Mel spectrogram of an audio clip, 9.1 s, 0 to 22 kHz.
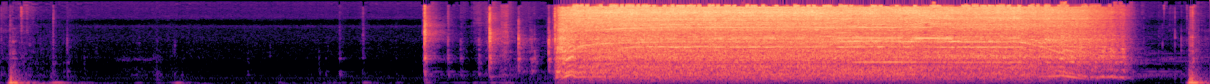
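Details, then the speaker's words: Makita 9402 belt sander before repair, previously running rough and squealing, cable broken; spins up to a loud, harsh, rattly whir, sounding like a bearing gone, possibly motor or bronze bushings/belt pulleys. "Something's making noise. Right. First off, going to need a new cable anyway. That's all broken. Second off, it sounds like there's a bearing gone somewhere."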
